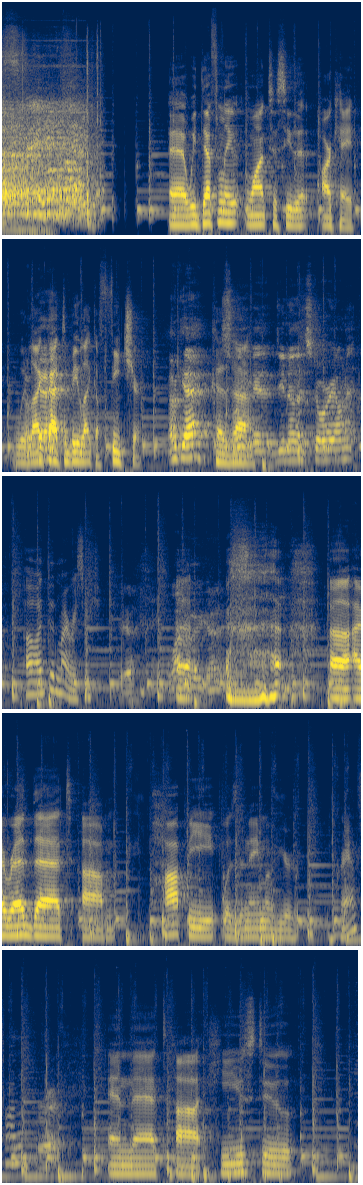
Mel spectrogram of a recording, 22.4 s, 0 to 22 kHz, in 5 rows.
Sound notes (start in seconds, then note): 10.5 laughs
